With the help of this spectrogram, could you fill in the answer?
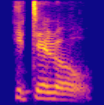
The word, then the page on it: hetero: Indian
